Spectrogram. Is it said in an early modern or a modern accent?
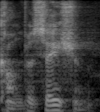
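modern. It is said in a modern English accent.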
